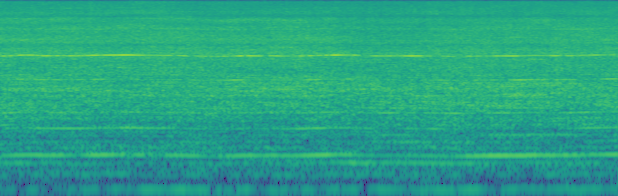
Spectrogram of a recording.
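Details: Hoover Concepts self-propelled upright vacuum on luxury carpet with the drive engaged, moved back and forth; motor pitch changes with the gears. Steady, even motor hum with a constant high whine, no rattles or surging; picking up well, normal running.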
